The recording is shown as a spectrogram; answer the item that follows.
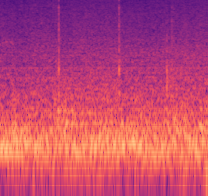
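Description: Steady low hum of room background noise, with faint, evenly spaced ticks about every half second.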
